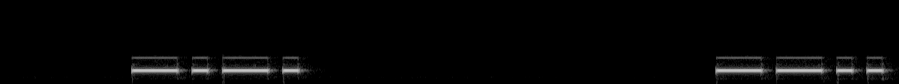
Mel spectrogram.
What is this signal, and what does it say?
Morse code, heard as a keyed tone, about 8 wpm, 650 Hz. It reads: C Z
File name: jh8cbh / 2025cw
